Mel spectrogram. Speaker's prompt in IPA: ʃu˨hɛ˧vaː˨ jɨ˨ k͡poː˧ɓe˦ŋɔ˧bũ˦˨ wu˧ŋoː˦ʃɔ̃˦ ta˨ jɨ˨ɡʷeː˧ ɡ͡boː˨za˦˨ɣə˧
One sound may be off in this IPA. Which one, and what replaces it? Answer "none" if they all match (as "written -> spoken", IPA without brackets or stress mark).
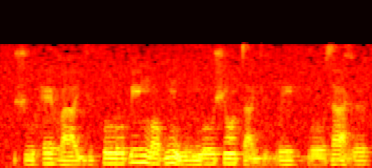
none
